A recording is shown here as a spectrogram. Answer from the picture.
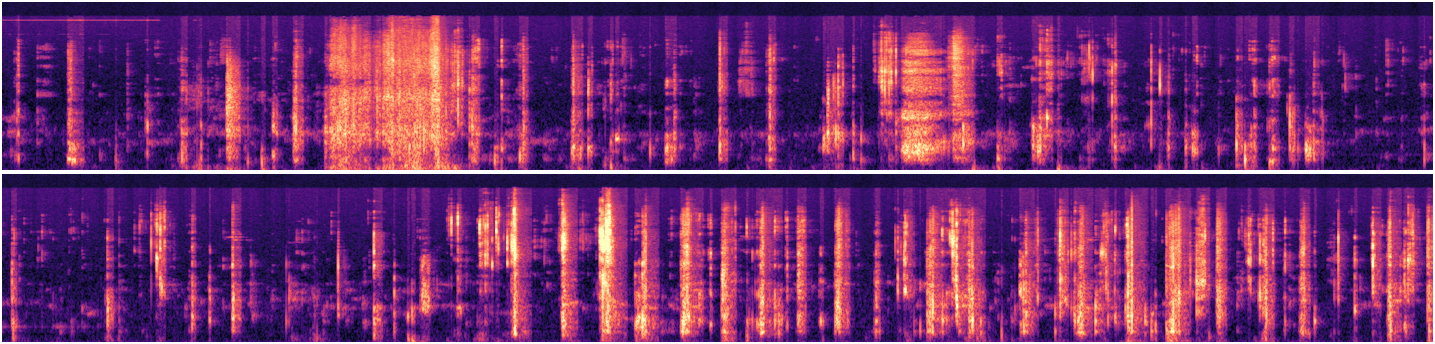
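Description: Close-miked chewing and crunching of food by a person eating, wet chewing broken by crisp crunchy bites, with a long loud crunch about three seconds in and denser crunching in the second half.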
